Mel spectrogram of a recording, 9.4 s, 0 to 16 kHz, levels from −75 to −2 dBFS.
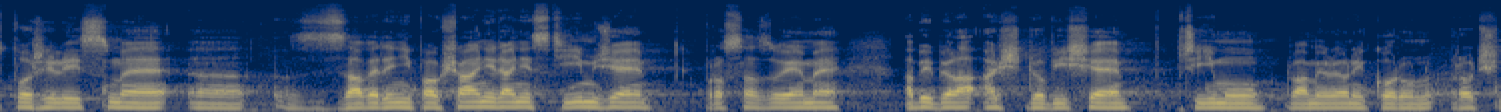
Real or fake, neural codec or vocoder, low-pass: fake; vocoder, 48 kHz, 128 mel bands, Vocos; 14.4 kHz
